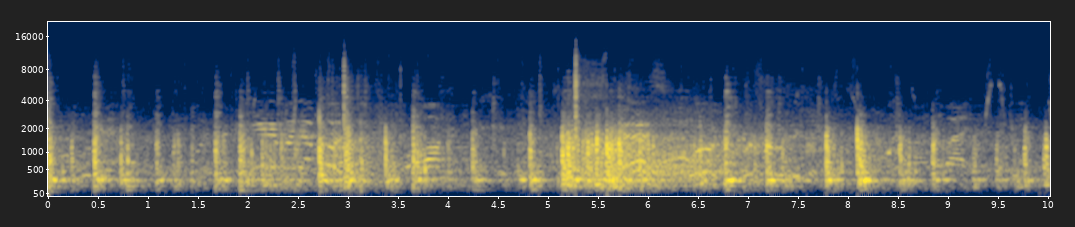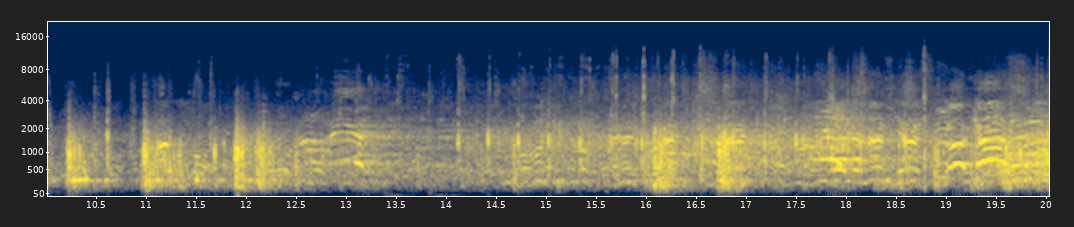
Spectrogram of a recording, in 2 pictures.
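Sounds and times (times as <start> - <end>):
crowd shouting: 16.1 - 20.0.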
